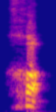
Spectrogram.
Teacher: So from the upper part of the throat we have kha. Okay, kha. Remember, it is not thin.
